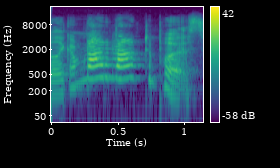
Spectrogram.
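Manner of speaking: shrill, very high shout. Retelling how a restaurant coworker yelled at the manager, imitating her yelling. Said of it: "She would start yelling at the manager".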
